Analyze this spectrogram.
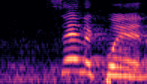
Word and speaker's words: Santaquin: say that for me Santaquin okay it's just like it's spelled I didn't want to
